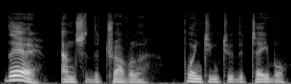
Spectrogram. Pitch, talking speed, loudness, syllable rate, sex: 115 Hz, 165 wpm, -20 LUFS, 6.3 syllables/s, male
